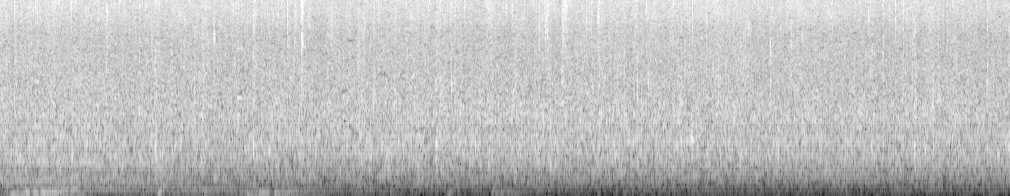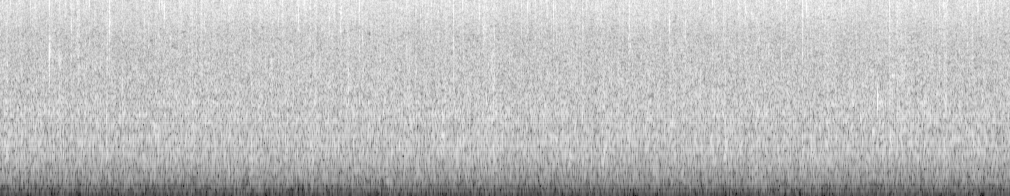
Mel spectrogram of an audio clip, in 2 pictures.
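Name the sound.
rain falling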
